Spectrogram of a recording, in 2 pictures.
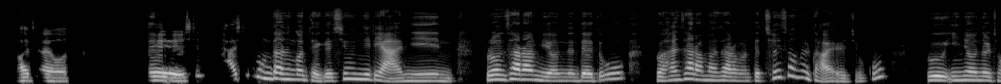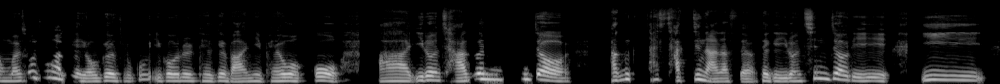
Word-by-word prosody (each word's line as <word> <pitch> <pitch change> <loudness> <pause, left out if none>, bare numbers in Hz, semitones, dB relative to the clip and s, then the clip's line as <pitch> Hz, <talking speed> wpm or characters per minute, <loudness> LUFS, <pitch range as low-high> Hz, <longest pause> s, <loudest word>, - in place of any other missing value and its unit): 맞아요. 155 -2 0 0.8
네 180 -4 +6
십 400 - -11 0.3
다시 - - -3
본다는 275 -8 +3
건 225 -2 0
되게 170 -2 0
쉬운 250 +8 0
일이 225 -4 +1
아닌 155 0 0 0.3
그런 220 +1 +3
사람이었는데도 195 0 +2 0.3
그 185 - 0
1 200 +4 -1
사람 225 -4 +1
1 190 -1 -2
사람한테 175 -2 -2
최선을 320 - -3
다해 145 - -2
주고 255 - -7 0.4
그 195 0 +5
인연을 190 -1 0
정말 160 -2 -4
소중하게 285 - -2
여겨 145 +4 +2
주고 160 +9 -8
이거를 160 0 +1
되게 155 +1 -1
많이 140 +2 -2
배웠고 160 +3 +2 0.4
아 155 +1 0
이런 190 +1 +2
작은 215 +9 +2 0.2
친절 200 - +4 0.4
작은 195 +6 +1 0.2
사실 220 0 -10
작진 170 +7 -1
않았어요. 135 -1 -2
되게 155 -3 0
'이런 155 +1 -1
친절이 180 - 0 0.3
이 210 -2 -2
175 Hz, 275 characters per minute, -24 LUFS, 155-220 Hz, 0.8 s, 네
